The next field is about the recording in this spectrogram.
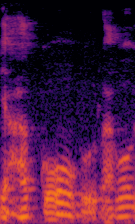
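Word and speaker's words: יַעֲקֹב: 그래서 이름이 야꼬브, 히브리어로 야꼬브라고 이렇게 발음을 하는데 발 뒤꿈치를 잡은 자 혹은 탈취하는 자 이런 의미를 갖고 있는 이름이 되었습니다.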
